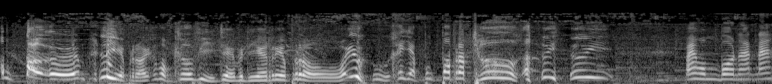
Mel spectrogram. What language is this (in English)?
Thai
